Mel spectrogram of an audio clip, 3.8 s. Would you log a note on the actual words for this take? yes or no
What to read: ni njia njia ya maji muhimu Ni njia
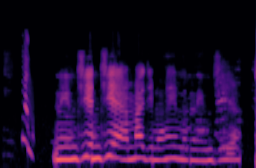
no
